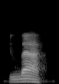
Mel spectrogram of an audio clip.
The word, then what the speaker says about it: laughed: Miren, termina en GH. GH quiere decir que va a terminar en una T. Laughed. Laughed. Si el verbo es en el presente, decimos laugh, porque es un sonido de una F.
